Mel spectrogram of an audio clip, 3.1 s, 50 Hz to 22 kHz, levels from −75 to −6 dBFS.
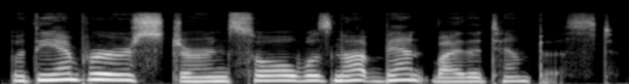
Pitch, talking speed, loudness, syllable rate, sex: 220 Hz, 210 wpm, -17 LUFS, 4.6 syllables/s, female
